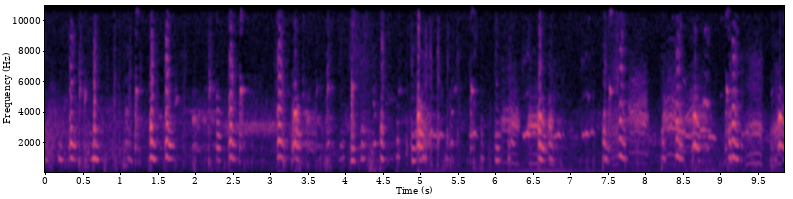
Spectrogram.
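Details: Eurasian coot calls from a crowd of birds: short, nasal, honking notes overlap in a dense, steady jumble, with some squeaky upslurred notes and faint low hum beneath.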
